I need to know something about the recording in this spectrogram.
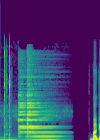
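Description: Subscribe-animation sound effect: two quick mouse clicks, then a bright bell-like ding as the notification bell is pressed, ringing and fading away over about a second.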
